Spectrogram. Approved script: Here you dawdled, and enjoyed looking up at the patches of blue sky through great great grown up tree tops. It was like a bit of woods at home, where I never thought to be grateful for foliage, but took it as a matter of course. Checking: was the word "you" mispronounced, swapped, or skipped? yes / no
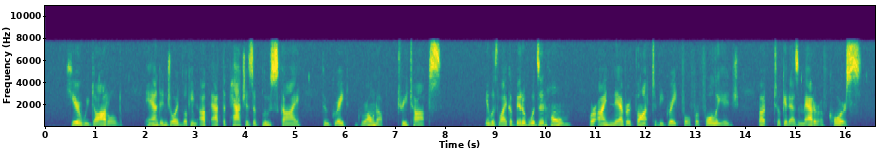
yes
